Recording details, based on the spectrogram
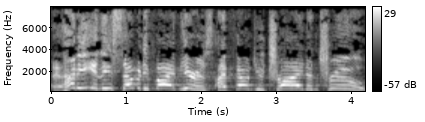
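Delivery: loud, high call. Telling a joke, speaker voices an old husband raising his voice to his wife. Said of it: "he had to really raise his voice".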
